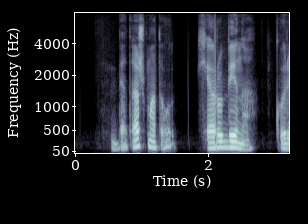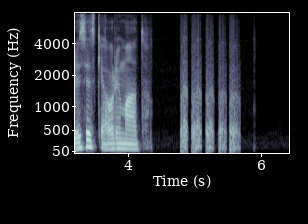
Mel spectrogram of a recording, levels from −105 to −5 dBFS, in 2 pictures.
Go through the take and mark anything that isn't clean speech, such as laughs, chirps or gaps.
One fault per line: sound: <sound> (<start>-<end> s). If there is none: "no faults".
sound: laugh (4.8-5.7 s)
